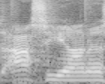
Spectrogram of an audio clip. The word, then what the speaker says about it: Asiana: But having flown Asiana a few times and listening to the cabin crew and the way that they say it, they pronounce it as Asiana, so I think that's what I'm going to go with for the rest of this video.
